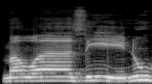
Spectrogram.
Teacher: اب یہاں ہم زا کو بھی ایک الف کے برابر کھینچ کے پڑھیں گے کیونکہ زا کے ساتھ یا مدہ ہے، اور ہا کو بھی کھینچ کے پڑھیں گے کیونکہ ہا کے اوپر الٹا پیش ہے، تو اس کو پڑھیں گے موازینہ، اور وقف کرتے وقت یہاں ہم ہا کو ساکن کریں گے موازینہ.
